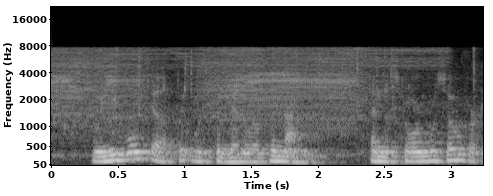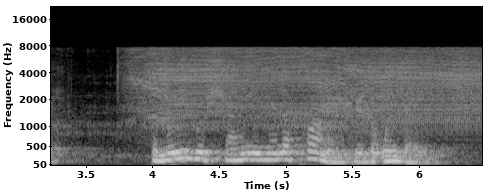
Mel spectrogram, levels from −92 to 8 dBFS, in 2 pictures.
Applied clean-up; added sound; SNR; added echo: none; Domestic sounds, home sounds; 13 dB; reverberation time 0.8 s.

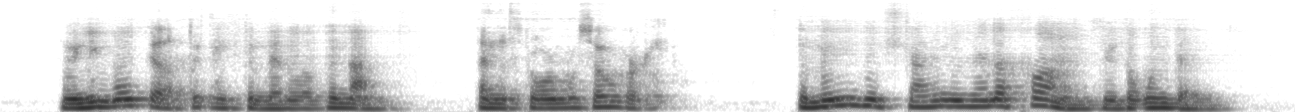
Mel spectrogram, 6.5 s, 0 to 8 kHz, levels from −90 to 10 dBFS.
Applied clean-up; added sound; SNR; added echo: neural mask model DeepFilterNet 3.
